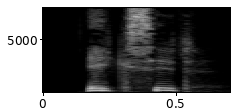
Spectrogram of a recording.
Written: EXITTEN

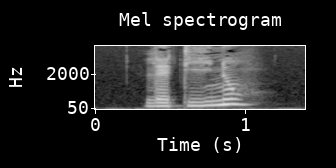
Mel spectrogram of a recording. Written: ladino

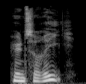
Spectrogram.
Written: hønseri

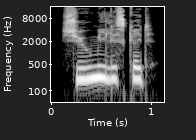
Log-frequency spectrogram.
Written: syvmileskridt

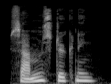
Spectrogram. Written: sammenstykning

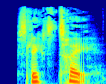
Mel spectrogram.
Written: slægtstræ

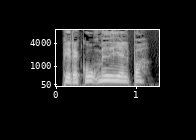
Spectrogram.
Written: pædagogmedhjælper

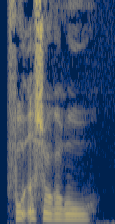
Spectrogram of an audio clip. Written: fodersukkerroe

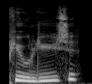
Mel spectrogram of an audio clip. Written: pyrolyse

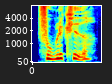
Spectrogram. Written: fuglekvidder

